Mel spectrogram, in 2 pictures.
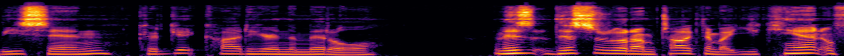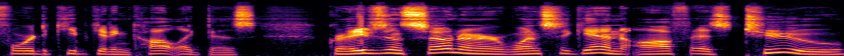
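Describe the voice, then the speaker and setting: At a fairly high pitch and a fairly quick pace, a man talks with ordinary pitch variation in a dry, close sound with no echo, a very clean recording with a silent background. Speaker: esports shoutcaster. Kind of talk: video game color commentary. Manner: energetic, lively.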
